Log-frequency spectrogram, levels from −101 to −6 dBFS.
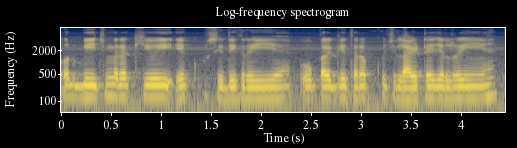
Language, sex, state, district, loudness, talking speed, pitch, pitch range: Hindi, male, Uttar Pradesh, Shamli, -18 LUFS, 245 wpm, 120 Hz, 120-130 Hz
